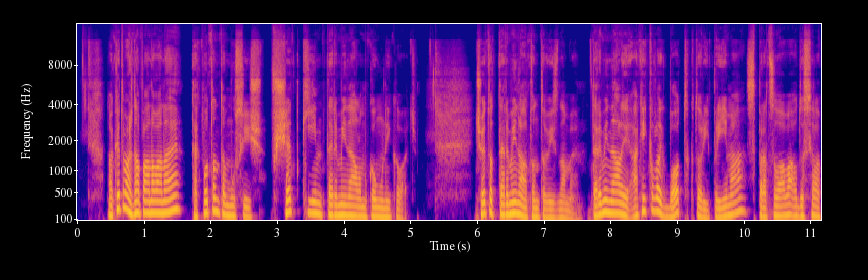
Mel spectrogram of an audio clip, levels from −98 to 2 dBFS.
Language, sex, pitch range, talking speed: Slovak, male, 135-170 Hz, 150 wpm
